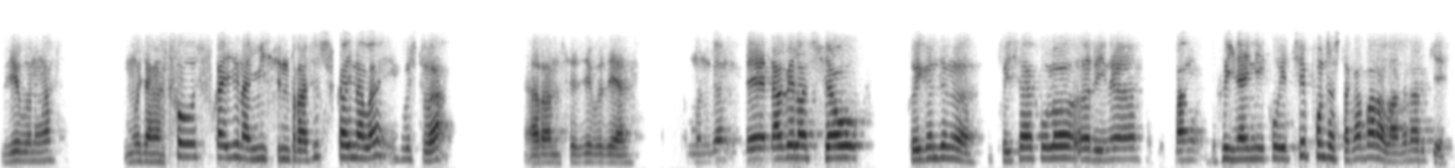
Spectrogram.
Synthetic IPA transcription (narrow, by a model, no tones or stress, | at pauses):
zebɯnuŋa | mɯzaŋatʰɔsu̥kʰajzɯŋnamisinpʰɾas̬esu̥kʰajnalajhustɯa | a̰ɾansezebɯzeja | mɯnɡɯndedabelasijaw | kʰɯjɡɯnzɯŋɯ | pʰɯjsakʰɯwlɔɯɾɯnɯ | baŋhɯjnajnikʰɯwet̚sepʰɔntastakʰabaɾalaɡɯnaɾke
